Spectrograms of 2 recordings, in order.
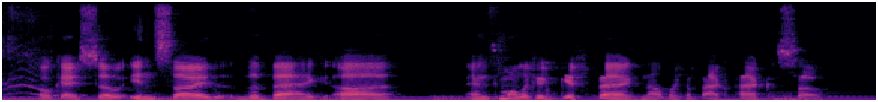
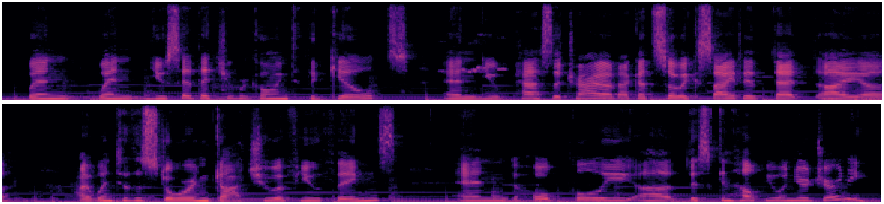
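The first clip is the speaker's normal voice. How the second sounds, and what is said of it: Character voice of a mom. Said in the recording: “I'm going to my default mom voice”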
